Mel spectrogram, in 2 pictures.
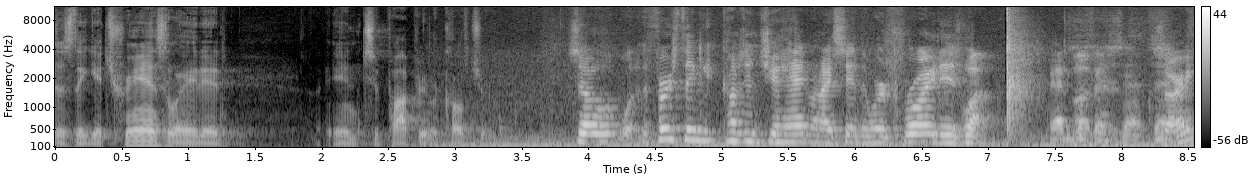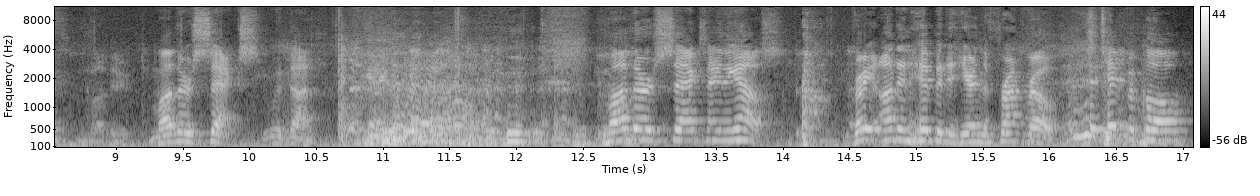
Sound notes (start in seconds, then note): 10.7 laugh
